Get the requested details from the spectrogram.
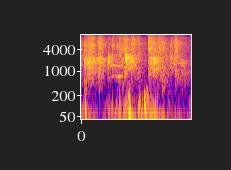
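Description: An audience claps together in a brief, steady burst of applause, a dense patter of many hands at an even loudness, with a hint of voices mixed in underneath.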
